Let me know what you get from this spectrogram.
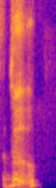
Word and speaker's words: vous: And the formal version is vous, V-O-U-S. Not however RJ pronounced it.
